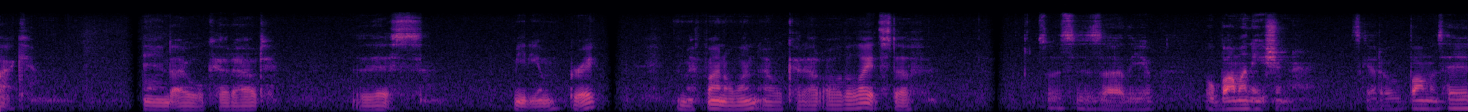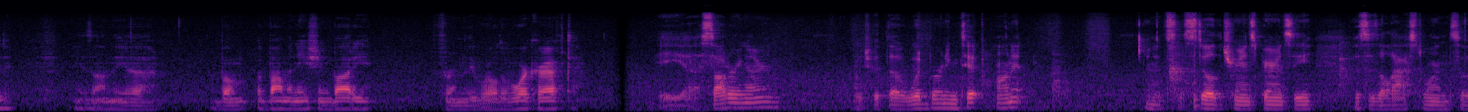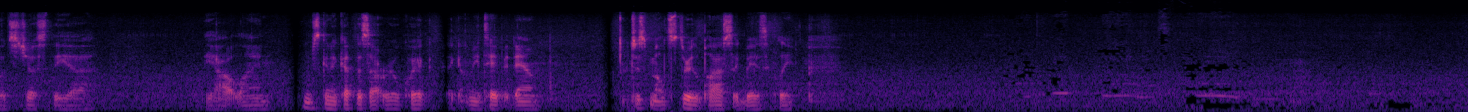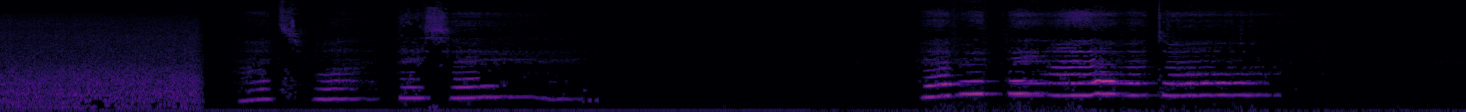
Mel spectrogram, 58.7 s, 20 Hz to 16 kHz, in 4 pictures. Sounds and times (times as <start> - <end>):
Speech: 0.0 - 0.4, 1.4 - 2.8, 3.6 - 4.4, 5.2 - 6.0, 6.8 - 9.3, 10.4 - 14.8, 15.4 - 18.4, 19.1 - 20.5, 21.3 - 22.5, 23.2 - 25.0, 26.1 - 30.4, 31.4 - 34.8, 35.6 - 37.4.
